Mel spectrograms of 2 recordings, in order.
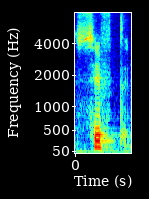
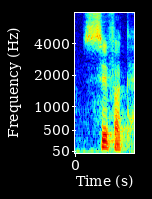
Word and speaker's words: صفت: اسم استفہام، اسم صفت۔ یہاں یہ یاد رکھیں کہ یہ لفظ صفت ہے، صفت نہیں ہے، یعنی اس کا تلفظ صفت ہے۔ تو اسم صفت، اسم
